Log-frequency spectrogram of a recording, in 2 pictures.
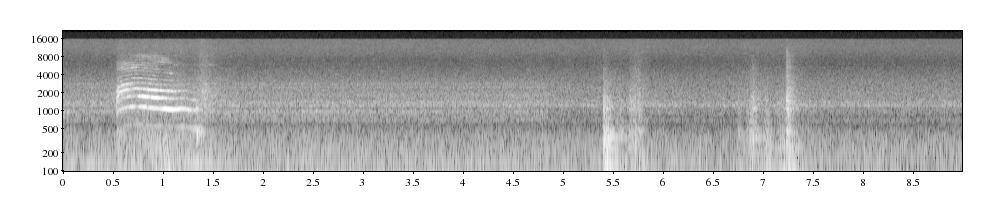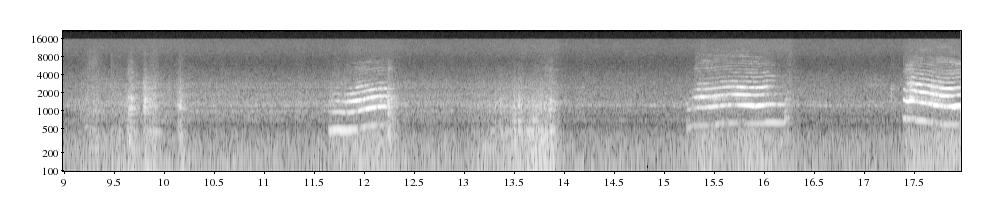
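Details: Mimi, a house cat pining for her absent owner, gives four long, quavering meows, at the start, near twelve seconds, near fifteen and at the end, separated by quiet spells holding faint knocks and soft rustling indoors.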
